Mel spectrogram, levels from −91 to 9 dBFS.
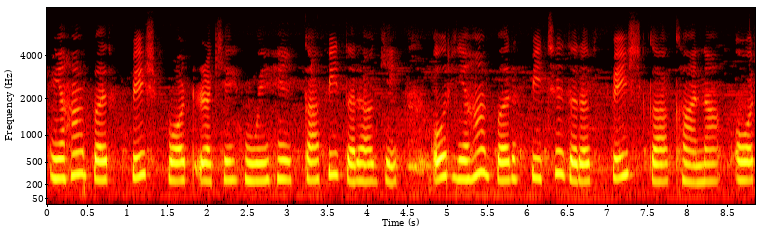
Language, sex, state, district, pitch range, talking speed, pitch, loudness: Hindi, female, Madhya Pradesh, Dhar, 245-295 Hz, 130 wpm, 260 Hz, -16 LUFS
